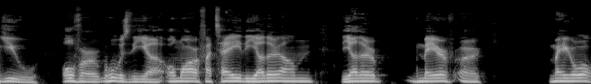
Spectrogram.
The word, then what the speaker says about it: Omar Fateh: I need more to stay consistent with supporting you over, who was the Omar Fateh, the other mayor or mayoral candidate?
